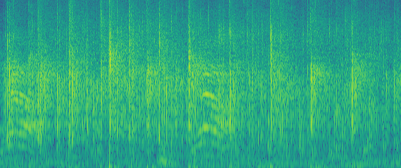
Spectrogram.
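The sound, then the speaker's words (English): Sustained audience applause for six youth ministry team members called up to the front, a dense wash of many hands clapping at once, loud, with a few voices calling out over it. “Give them a hand clap.”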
